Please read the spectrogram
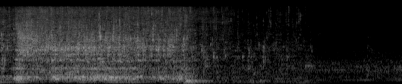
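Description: Toilet flushing: a rush of water, loudest for the first two seconds, dying away about three seconds in.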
